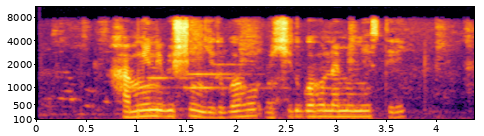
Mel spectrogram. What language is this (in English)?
Kinyarwanda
